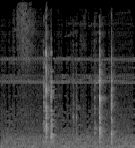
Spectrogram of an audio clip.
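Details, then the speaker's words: Thrift-store Sylvania DVD/VHS combo playing a DVD: two quick pairs of sharp ticks over a quiet drive, popping and ticking as it tries to focus on the disc; cleaning the DVD section fixed it. "before this thing was if you didn't hear it on camera it was popping and ticking when it was trying to focus on the disc"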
